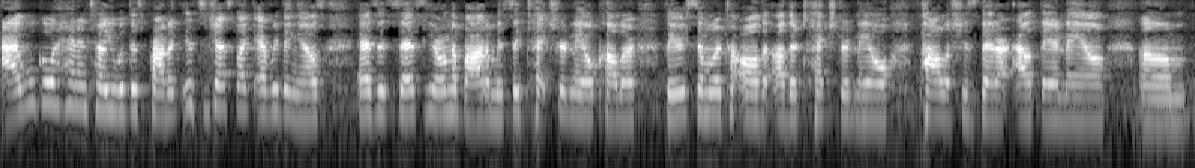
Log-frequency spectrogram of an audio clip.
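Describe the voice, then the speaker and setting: Woman, beauty vlogger, casual review, chatty, opinionated, bright clear tone. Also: mid-range voice, fairly even intonation, moderate pace, slight background noise. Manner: chatty, opinionated, frequent ums and laughs.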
